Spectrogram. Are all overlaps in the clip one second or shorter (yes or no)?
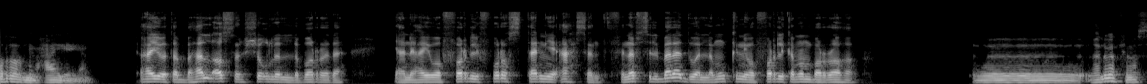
yes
